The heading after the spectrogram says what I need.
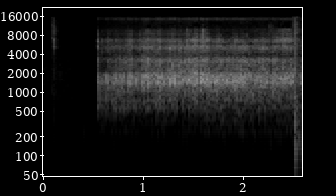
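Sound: playing cards being shuffled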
